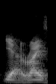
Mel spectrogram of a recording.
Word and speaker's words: Araiza: Araiza is how you say it.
